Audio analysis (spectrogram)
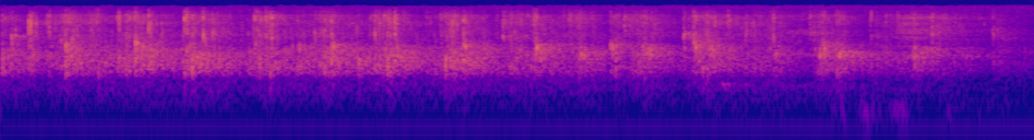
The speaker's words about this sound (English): Come on, give the Lord another hand clap of praise.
